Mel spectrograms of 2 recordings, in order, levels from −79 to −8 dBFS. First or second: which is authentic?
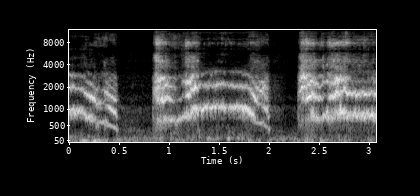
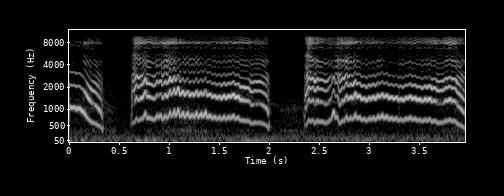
second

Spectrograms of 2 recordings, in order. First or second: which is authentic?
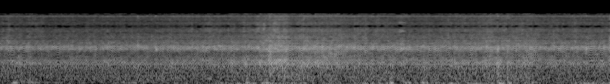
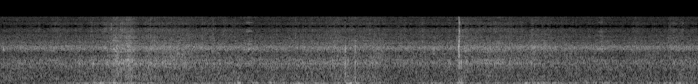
second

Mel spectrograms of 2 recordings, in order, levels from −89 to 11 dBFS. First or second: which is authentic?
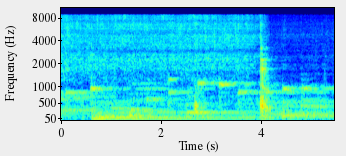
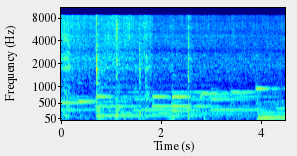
second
